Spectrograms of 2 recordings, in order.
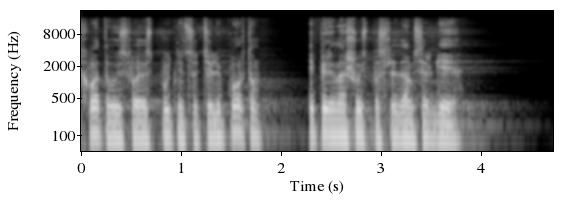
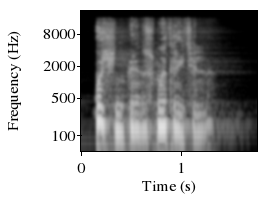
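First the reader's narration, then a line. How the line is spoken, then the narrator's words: Whisper near ear. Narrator (Russian): раздается возле уха шепот Анастасии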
